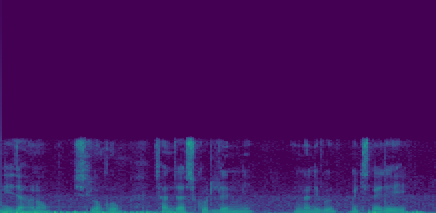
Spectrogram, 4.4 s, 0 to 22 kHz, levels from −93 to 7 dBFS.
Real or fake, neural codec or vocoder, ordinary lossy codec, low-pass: real; none; none; none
